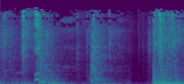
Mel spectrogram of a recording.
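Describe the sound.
Heavy thuds of a door being forced and broken down in a drama scene: three loud, blunt impacts, each followed by a short rumble, with the last blow the strongest.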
